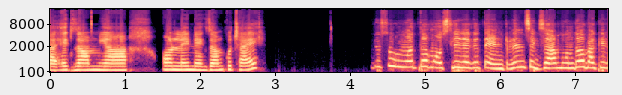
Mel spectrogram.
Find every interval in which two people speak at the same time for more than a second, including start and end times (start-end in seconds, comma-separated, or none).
none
